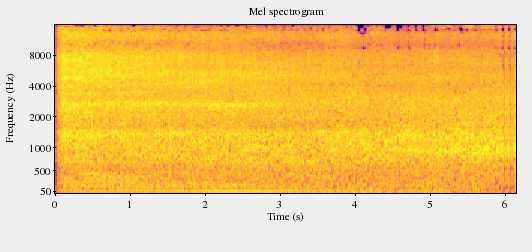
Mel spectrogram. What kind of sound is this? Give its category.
Soundscapes > Urban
